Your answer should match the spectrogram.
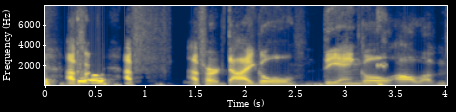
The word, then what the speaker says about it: Daigle: Daigle. So, it's like bagel but with a D.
